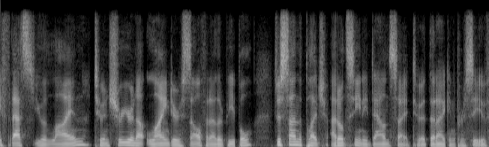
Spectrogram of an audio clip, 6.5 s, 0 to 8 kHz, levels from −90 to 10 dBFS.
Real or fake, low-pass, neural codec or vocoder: fake; 7.2 kHz; codec, 16 kHz, 0.8 kbps, ZipCodec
